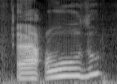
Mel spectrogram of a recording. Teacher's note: عین ادا کریں گے وسط الحلق سے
